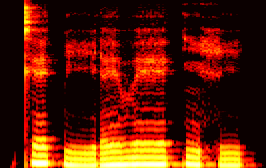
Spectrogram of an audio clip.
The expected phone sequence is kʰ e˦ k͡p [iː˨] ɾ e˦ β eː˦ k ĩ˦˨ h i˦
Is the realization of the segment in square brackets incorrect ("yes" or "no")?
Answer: no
